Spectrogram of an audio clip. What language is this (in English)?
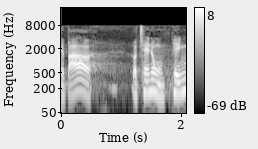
Danish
